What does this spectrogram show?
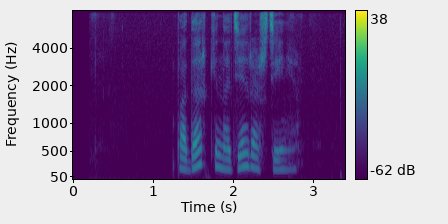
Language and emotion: Russian, neutral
